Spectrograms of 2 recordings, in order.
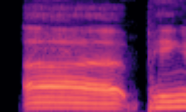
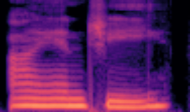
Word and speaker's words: Phing: Phing, I thought what we'd do today, and this is a suggestion, and we always take suggestions for the audience.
